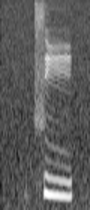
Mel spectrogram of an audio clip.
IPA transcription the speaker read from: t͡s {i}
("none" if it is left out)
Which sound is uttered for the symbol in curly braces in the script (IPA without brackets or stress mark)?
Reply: i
